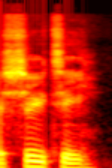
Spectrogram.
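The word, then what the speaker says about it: Ncuti: um so the big news was how to pronounce this guy's name uh shooty yeah this is that's his name shitty i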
